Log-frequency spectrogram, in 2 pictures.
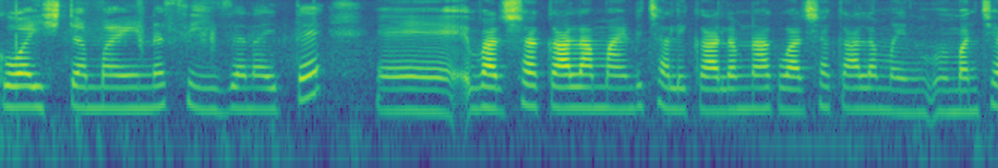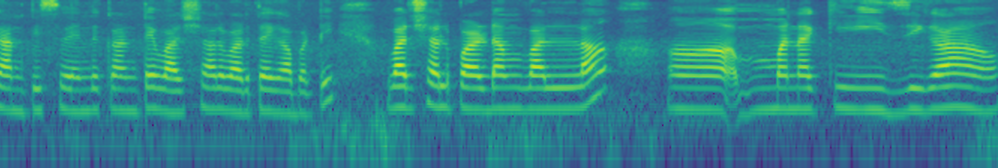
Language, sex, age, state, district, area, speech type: Telugu, female, 45-60, Andhra Pradesh, Srikakulam, urban, spontaneous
